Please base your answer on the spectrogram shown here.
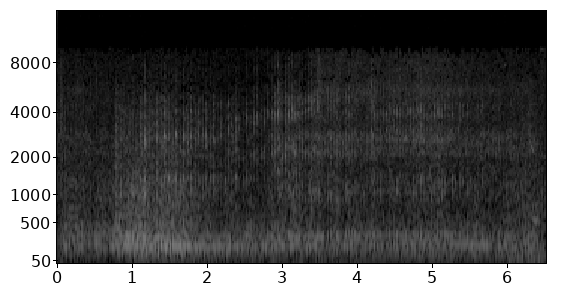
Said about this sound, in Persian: نگاه کن، حواستو جمع کن، فکر میکنی این کامیون واسه چیه؟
